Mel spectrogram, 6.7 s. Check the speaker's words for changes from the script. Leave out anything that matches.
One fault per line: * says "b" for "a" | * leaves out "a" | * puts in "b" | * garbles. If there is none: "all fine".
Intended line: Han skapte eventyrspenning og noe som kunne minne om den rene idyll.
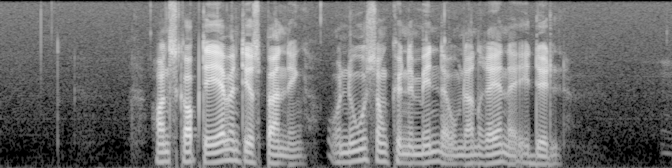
all fine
